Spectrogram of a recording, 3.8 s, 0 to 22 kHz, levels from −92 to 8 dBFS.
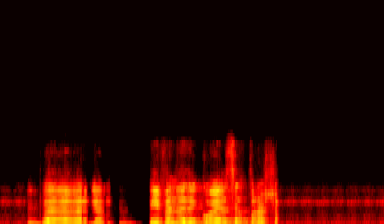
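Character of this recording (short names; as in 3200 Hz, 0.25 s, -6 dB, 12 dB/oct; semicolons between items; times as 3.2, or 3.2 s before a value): tremolo triangle 6.6 Hz, depth 65%; Opus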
